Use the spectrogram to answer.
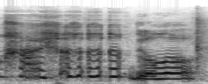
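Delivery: put-on high little girly hello. Mocking how some girls greet a date, high girly voice. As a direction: pitch it way up, girlish and put-on. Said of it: "put on a little girly voice".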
